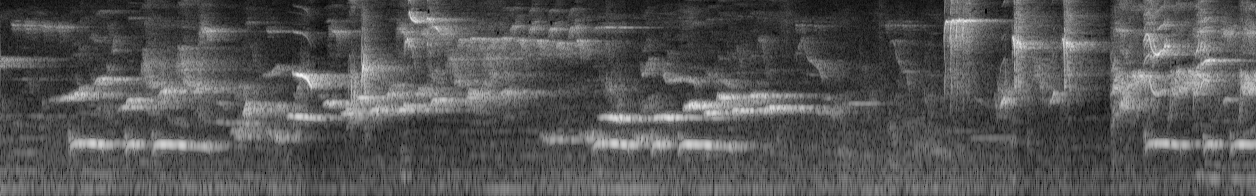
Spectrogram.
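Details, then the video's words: Orange-headed thrush in crystal-clear song used as a lure to make other birds sing: a rich run of varied whistled and trilled phrases, high and shifting, with a brief lull near the middle before loud sharp notes resume. "SUARA MENGKRISTAL ANIS KEMBANG PANCINGAN"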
